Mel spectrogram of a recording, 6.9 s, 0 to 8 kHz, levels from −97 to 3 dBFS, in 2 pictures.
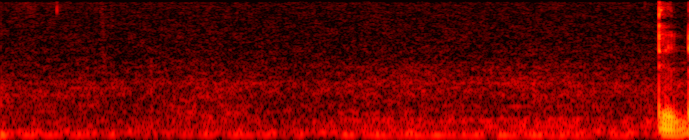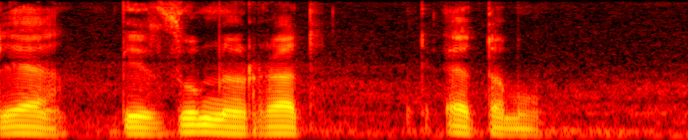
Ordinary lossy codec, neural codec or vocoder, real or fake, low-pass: none; none; real; none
